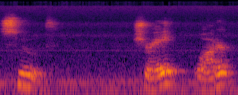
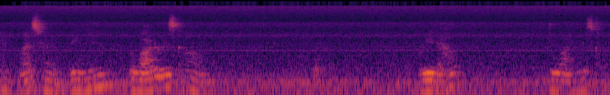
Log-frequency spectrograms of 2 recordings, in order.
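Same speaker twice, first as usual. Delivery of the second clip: guided meditation; 5 semitones lower, 15 dB quieter, faster than usual. Acted. Teacher guiding students through breaths, soft meditation voice. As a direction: lull them into calm breaths.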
